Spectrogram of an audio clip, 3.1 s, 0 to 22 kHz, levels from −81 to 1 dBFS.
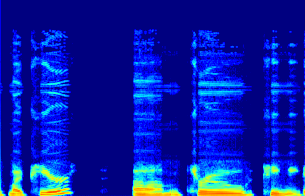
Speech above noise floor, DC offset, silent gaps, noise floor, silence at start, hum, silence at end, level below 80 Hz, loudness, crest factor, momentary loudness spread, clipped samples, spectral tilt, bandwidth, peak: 53 dB; under 0.1%; none; -72 dBFS; 0 s; none; 0.05 s; -70 dBFS; -20 LUFS; 14 dB; 8 LU; under 0.1%; -7.5 dB/octave; 19 kHz; -6 dBFS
